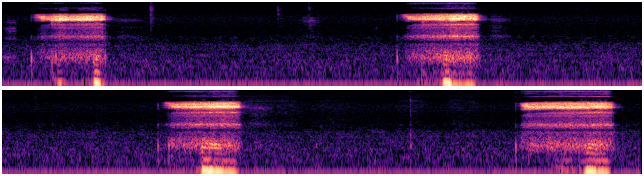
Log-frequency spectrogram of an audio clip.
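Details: A Corgi dog sleeping peacefully, with four soft snoring breaths about every four seconds, a whistling edge, and a low steady background hum; snoring.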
